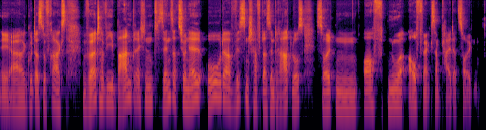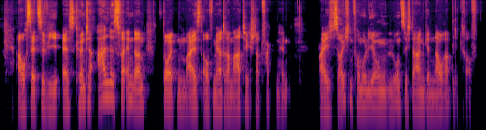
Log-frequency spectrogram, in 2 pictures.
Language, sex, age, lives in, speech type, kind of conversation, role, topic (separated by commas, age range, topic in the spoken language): German, male, 20-24, Germany, read, expert-assistant, expert, Woran erkenne ich, ob Nachrichten über neue Entdeckungen im Weltraum vertrauenswürdig sind?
